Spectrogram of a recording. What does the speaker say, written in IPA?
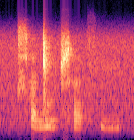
t͡ɕʰ ɐ ŋ͡ǁ u ʈ͡ʂʰ ɐ t͡sʰ y

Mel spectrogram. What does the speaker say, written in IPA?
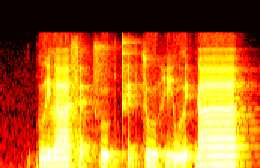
kʷ iː˧ l aː˧ s ɐ˨˥ t̚ t̪ʰ uː˨ k̚ t̪ʰ ɪ˥ k̚ t͡s uː˨ h iː˨˩ w l ɪ˥ k̚ aː˥

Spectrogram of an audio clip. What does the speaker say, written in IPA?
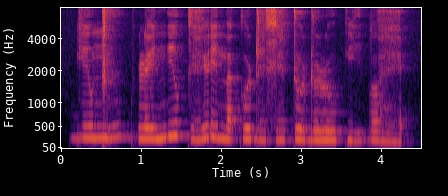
b j i u̯ ŋ͡ǁ ṳ b | ɭ e i̯ ŋ i u̯ k ɛ̤ y̯ ɾ i n̪ ɐ k u ɖ ɛ̤ x ɛ̤ ʈ u ɖ u ɭ u k j i̤ b lˠ ɛ̤

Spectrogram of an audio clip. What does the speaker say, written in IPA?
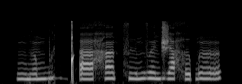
ŋ ɡ ə̃ m b ɨ ǃʼ a h ã t͡s ɨ n z ə̃ d͡ʒ a h ə ɓ ə̃ː

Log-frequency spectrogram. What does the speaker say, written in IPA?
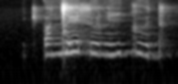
t͡ʃʼ ʌ ŋ͡ǀ e s ɯ l i ɡ ɯ d

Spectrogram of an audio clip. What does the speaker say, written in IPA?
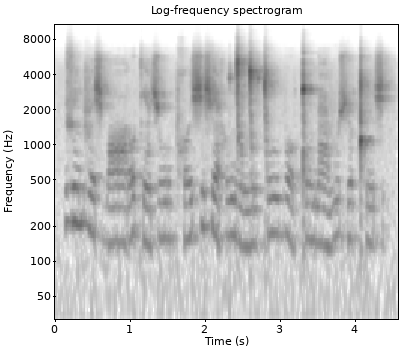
z ĩ˦ b v e˨ ʃ b ɒː˨ ɾ o˦ kʲ æ̃˨ ʃ uː˨ b χʷ i˨˦ ʃ i˦ ʃ ɾʲ æ˨ h u˦ ŋ͡ǀ æ˨ ŋ͡ǀ u˨ ǀ uː˦ b oː˨ ǃ u˨ n æ˨ v u˦˨ ʃ ɾʲ o˦ ǃʰ ĩ˦ ʃ

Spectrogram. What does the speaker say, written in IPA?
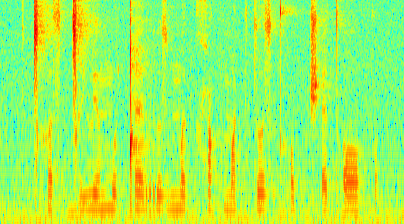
ǀʰ ʌ s ɡ͡ǀ ɪ lʲ ʌ m ʊ ǃ ɛ r u z m ɜ k ħ ɒ k m ɑ k t ʊ z kʰ ɔ p t͡ʃʼ ɛ tʼ ɔ k

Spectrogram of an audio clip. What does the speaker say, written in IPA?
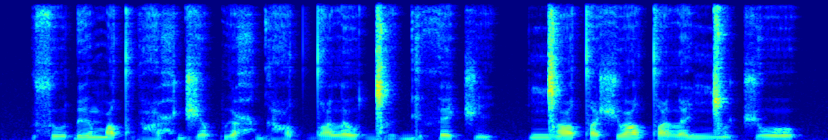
s u ɗ ɘ m o tˤ ɡʱ ɘ ħ d͡ʒ ɐ p ɨ ħ ɡʱ ɐ tˤ dˤ ɘ l o ɡ͡ǀ ɘ ɡ i θ ɛ t͡ʃ i | ŋ͡ǀ ɨ tˤ ɨ ʃ u l tˤ ɐ l i ŋ͡ǀ u t͡ʃ o

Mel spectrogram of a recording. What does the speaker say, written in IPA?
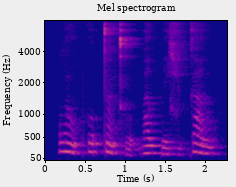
l ɔ̃˥˧ pʰ o˦ ʔ t̪ ã˥˧ kʰ o˨ ʔ b a˦ w p e˧ ɕ u˨˩ k a˥˧ w

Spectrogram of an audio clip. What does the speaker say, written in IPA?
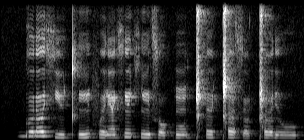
ɡ ɵ˦ ɾ ə˦ xʲ ʉ˨ cʰ ĩ˨˦ f ɘ˨ ɾʲ ã˧ xʲ ə̃˦ ç ĩ˧ s o˨ k ũ˧ ǁʰ ɘ˦ ǁ ə˦˨ s ɵ˨ ǁ ɵ˦ ɾʲ u˦

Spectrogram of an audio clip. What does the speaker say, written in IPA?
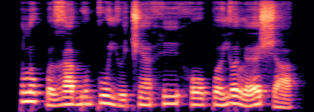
l o˦ k͡p ə˨ ɣ a˧ ɡʷ i˧ k u˦ j ɨ˨ t͡ʃ ɛ̃˧ h iː˦ h oː˧ p ə˧ j ə˦ l ɛ˨˦ ʃ a˨

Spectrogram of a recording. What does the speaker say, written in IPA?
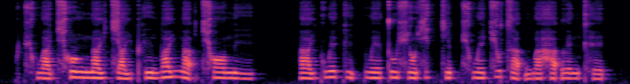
t͡ɕʰ w a˨˩ t͡ɕʰ ɔ̃˥˧ ŋ n̪ a˧ j t͡ɕ a˨˩ j pʰ ĩ˧ b a˦ j ŋ a˨ ʔ t͡ɕʰ ɔ˧ n̪ i˨˩ | a˨˩ j k w e˦ k i˨ ʔ p w e˧ t̪ u˧ ɕ ɔ̃˧ ɕ i˦ k̚ t͡ɕ ẽ˨ p̚ t͡ɕʰ w e˧ t͡ɕ u˦ t͡s a˨ ʔ m w a˧ h a˦ ʔ l e˧ ŋ kʰ e˨ t̚

